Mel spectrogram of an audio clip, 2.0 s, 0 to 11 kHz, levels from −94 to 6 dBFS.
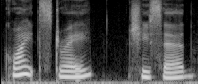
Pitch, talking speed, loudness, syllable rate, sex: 210 Hz, 120 wpm, -17 LUFS, 3.2 syllables/s, female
